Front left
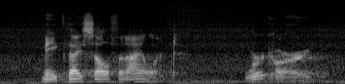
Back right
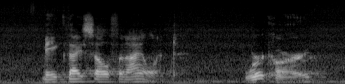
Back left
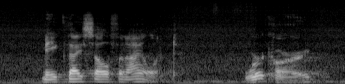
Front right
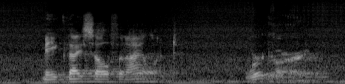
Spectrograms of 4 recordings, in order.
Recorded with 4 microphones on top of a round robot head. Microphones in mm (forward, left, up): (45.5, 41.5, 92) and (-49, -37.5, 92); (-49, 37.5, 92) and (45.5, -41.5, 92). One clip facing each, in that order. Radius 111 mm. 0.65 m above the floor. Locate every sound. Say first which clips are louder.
0.4 s a man speaking: front left 2 dB, back left 7 dB; 95° left, 2.0 m; by 3.2 s 155° left, 2.5 m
